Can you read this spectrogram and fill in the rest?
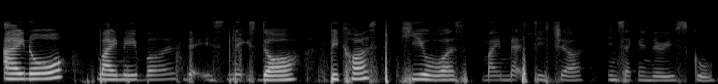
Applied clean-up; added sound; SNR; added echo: none; none; none; none.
